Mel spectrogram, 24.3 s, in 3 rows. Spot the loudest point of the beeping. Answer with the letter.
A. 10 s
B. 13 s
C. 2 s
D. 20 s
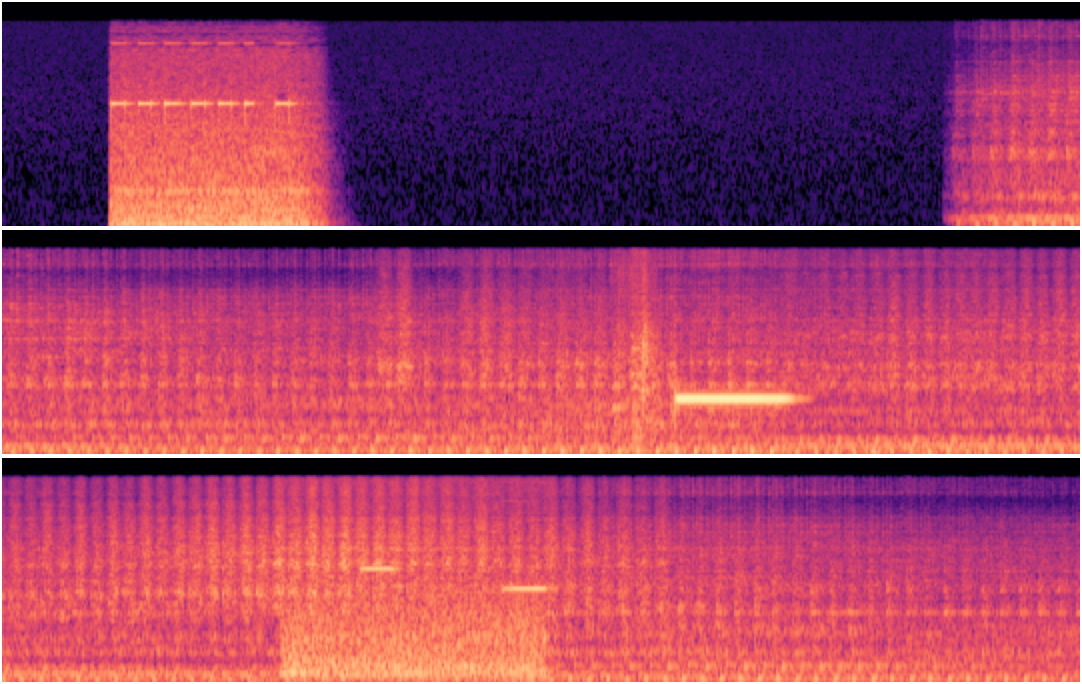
B.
